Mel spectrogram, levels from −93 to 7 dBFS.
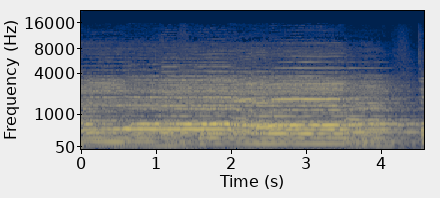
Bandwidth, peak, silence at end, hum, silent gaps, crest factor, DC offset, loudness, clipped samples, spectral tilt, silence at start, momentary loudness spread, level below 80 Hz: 11 kHz; -8 dBFS; 0 s; none; none; 14 dB; under 0.1%; -20 LUFS; under 0.1%; -5.5 dB/octave; 0 s; 8 LU; -50 dBFS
